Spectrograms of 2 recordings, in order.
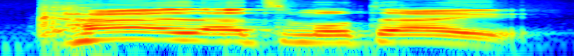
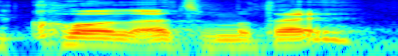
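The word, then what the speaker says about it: כָּל עַצְמוֹתַי: based on the verse, Kal atzmotai. Now, even though this really should be kol atzmotai, there is a Sephardic tradition that this word is pronounced kal atzmotai.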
